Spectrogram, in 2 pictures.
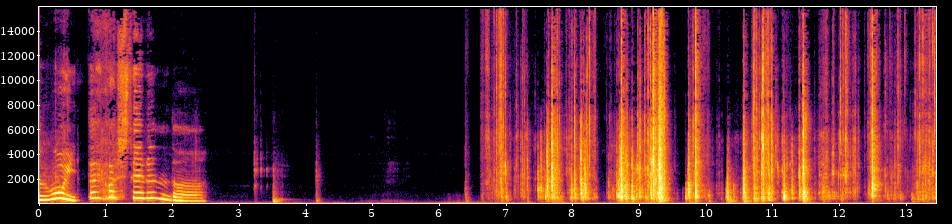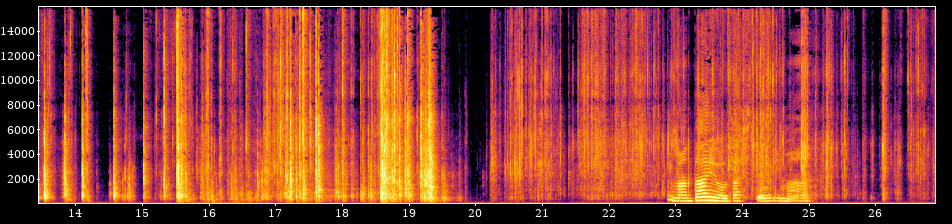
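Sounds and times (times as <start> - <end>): plastic packaging crinkling and tearing: 6.6 - 26.9.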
